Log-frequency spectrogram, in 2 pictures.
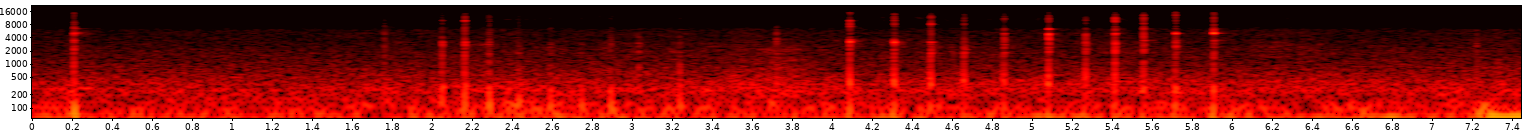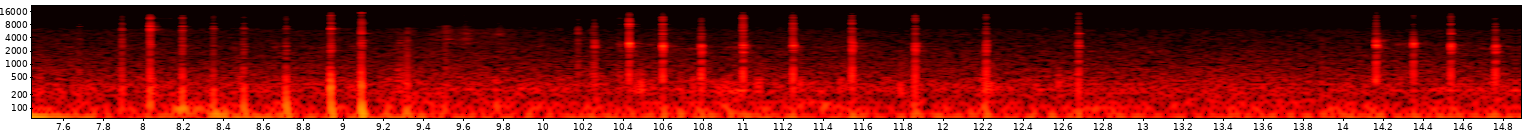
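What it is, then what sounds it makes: Wooden comb, solid. A light, solid wooden wide-tooth comb is tapped and plucked on its teeth with fingernails, giving dozens of sharp, bright clicks and ticks that stop almost instantly. The clicks come in quick clusters over a low, steady background rumble.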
